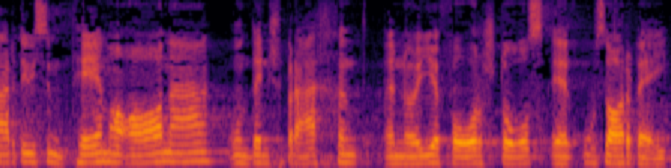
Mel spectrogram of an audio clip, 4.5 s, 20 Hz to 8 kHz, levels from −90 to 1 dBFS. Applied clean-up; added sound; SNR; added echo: none; none; none; none.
